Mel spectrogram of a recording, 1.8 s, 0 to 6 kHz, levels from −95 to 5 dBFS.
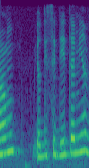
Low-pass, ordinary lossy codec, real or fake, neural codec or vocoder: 5.4 kHz; none; real; none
